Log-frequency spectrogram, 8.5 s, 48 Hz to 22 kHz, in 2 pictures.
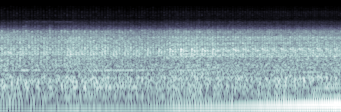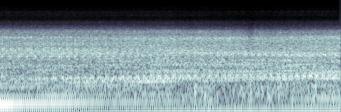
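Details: Isuzu 4HG1 diesel engine at steady idle: rough rumbling drone from the belt-drive front end caused by a damaged idler pulley.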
